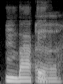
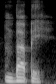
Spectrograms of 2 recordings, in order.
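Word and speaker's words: Mbappé: Mbappe. Uh, Mbappe.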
